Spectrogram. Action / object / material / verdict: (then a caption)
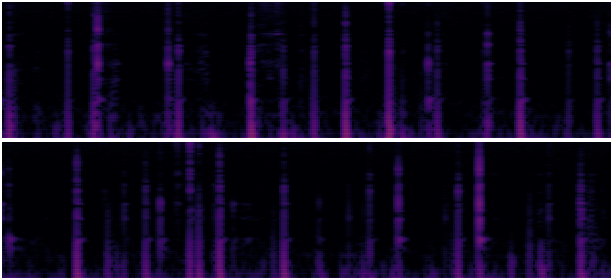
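tap / metal microphone capsules on a handheld recorder / metal / none. Long acrylic nails tap the small, hollow, crossed silver metal X/Y microphone capsules on a Zoom recorder. A quick, irregular stream of soft taps lands as dull, low thumps with brief bright clicks, each dying away almost instantly.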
